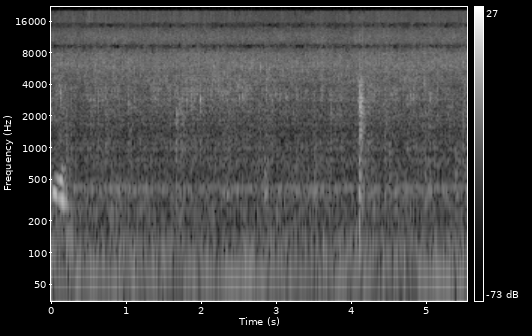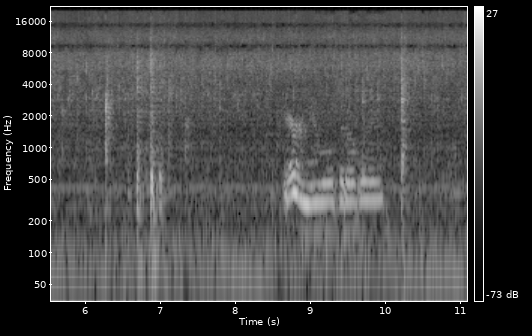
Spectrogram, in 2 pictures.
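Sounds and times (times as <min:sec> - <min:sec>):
chicken deep-frying in oil: 0:00.0 - 0:11.0.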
